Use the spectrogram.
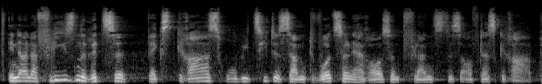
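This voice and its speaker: A man reads literary fiction aloud in a husky voice. His pitch sits in the middle of the male range, and the sound is rough-edged rather than smooth. It has the feel of an author presenting a book. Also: moderate pace, darkish tone. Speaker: author reading from a novel at a public reading. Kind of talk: literary prose reading.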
